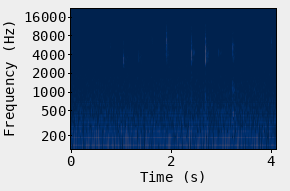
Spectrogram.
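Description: Faint, scattered sticky clicks of cosmetic cream being worked between hands and fingers, the loudest a few small pops two to three seconds in.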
